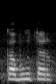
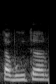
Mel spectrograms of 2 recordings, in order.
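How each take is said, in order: First: The word begins with a k sound. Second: The word begins with a t sound. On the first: "क की बजाय त" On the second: "क की बजाय त"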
